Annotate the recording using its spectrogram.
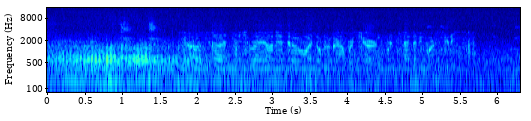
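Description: Boeing 787's GE GEnx turbofans running at low power as the airliner rolls slowly along the runway: a steady hum with a whine that is loudest about a second in.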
